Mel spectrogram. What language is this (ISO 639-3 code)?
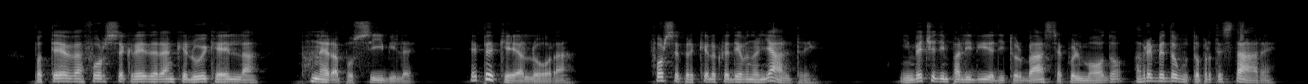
ita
